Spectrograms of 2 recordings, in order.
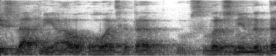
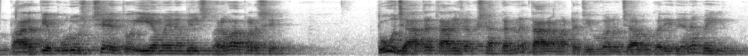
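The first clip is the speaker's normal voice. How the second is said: ordinary delivery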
